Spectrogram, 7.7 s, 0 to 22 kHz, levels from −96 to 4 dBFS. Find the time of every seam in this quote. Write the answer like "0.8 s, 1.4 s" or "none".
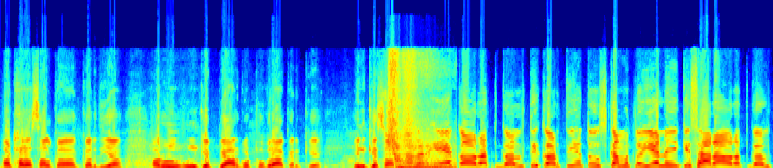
4.2 s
